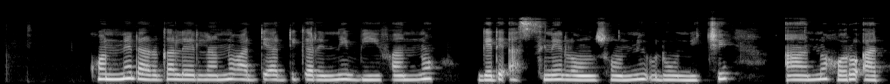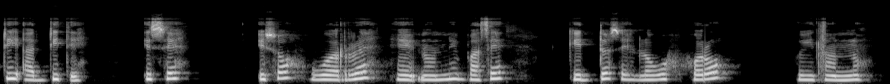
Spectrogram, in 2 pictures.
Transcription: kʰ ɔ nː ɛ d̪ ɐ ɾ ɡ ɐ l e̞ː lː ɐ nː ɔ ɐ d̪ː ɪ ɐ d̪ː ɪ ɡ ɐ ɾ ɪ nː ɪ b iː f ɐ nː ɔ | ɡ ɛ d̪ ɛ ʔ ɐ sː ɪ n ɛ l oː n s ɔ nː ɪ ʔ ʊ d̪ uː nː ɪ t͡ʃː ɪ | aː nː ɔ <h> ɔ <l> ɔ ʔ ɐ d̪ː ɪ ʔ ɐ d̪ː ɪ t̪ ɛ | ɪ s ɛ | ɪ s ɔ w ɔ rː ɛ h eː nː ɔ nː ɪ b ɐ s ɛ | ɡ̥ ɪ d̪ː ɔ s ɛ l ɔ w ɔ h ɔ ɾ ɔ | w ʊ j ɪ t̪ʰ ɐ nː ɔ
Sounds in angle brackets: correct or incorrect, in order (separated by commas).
correct, incorrect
